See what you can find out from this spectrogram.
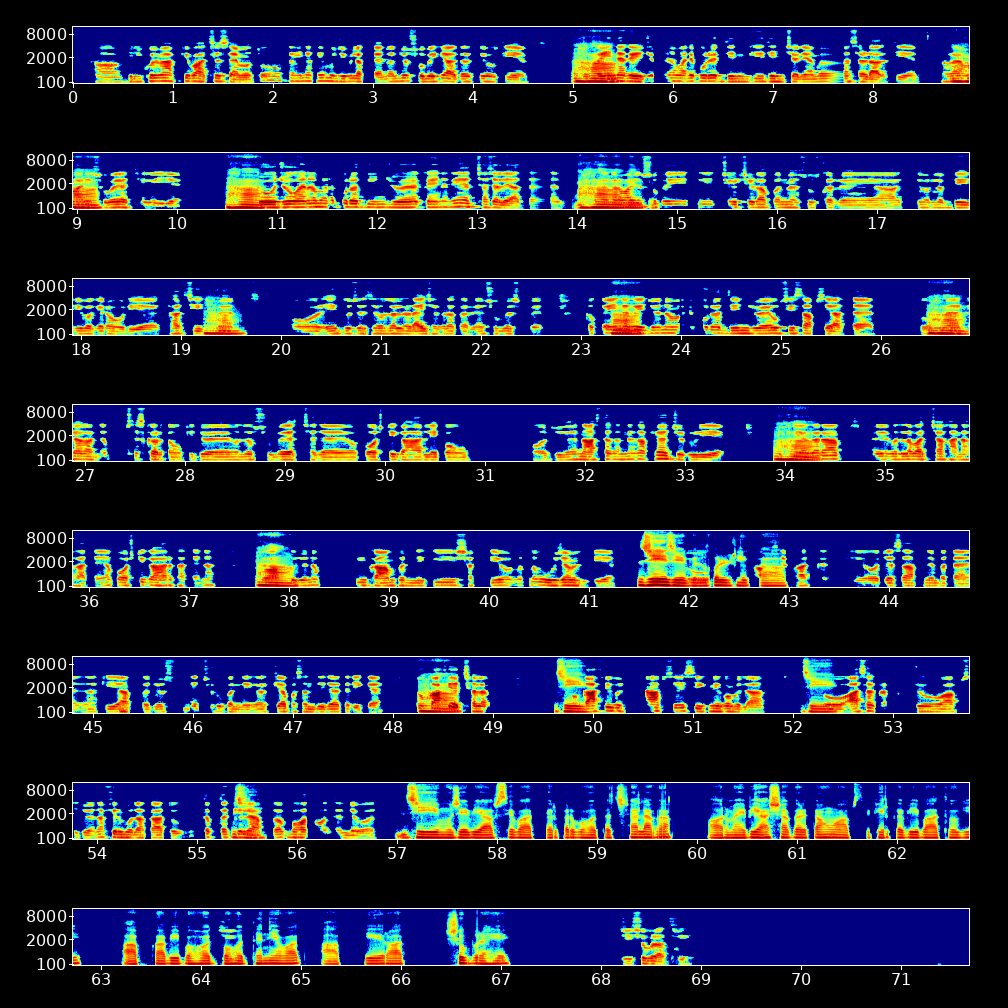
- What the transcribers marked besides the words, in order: distorted speech; tapping
- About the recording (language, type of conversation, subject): Hindi, unstructured, आपको अपना दिन शुरू करने का सबसे पसंदीदा तरीका क्या है?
